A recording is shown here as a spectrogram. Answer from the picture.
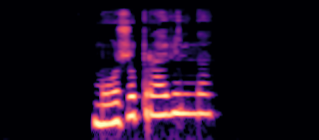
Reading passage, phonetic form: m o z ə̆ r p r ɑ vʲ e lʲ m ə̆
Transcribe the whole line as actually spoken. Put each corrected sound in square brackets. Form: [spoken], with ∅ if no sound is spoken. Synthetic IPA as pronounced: m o [ʒ] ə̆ [∅] p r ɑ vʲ [i] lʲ [n] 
